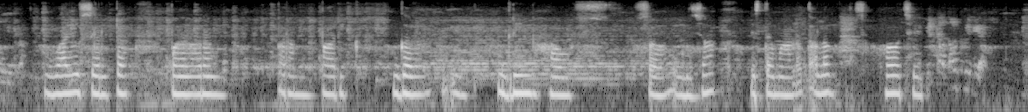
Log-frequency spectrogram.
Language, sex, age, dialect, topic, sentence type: Magahi, female, 25-30, Northeastern/Surjapuri, agriculture, statement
